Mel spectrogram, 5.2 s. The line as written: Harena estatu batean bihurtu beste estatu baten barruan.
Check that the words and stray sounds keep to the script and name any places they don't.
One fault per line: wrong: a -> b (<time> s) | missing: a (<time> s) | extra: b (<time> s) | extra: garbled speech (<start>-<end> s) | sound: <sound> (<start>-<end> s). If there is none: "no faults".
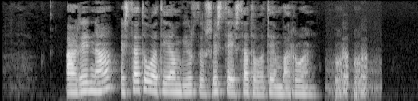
sound: laugh (4.2-4.6 s)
